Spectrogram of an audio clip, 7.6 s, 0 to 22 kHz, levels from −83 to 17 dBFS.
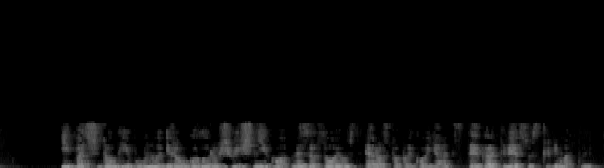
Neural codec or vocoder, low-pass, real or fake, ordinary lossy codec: none; 7.2 kHz; real; MP3, 24 kbps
